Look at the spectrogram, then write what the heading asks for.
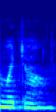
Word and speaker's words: Wajong: I am Wajong. What? What? Wajong. Oh, you- I thought it is was. that how I you think you said pronounce it? mahjong, like the game.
